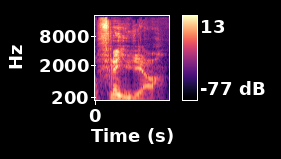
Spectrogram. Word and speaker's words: Freyja: The ow changed via J, and hence we have this eu. So Freyja would be a more accurate pronunciation.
